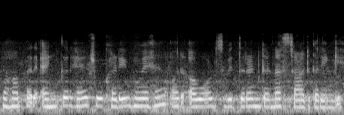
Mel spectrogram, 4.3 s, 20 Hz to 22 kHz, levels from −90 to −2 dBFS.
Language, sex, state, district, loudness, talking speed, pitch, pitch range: Hindi, female, Rajasthan, Bikaner, -14 LUFS, 195 wpm, 235 Hz, 230-245 Hz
